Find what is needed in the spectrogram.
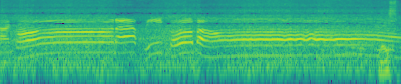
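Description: Muddy floodwater rushing over a small reservoir's spillway wall, with a person's long drawn-out excited yells over it: three calls, the last held for about three seconds.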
